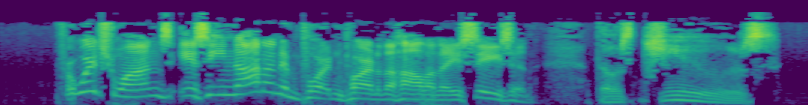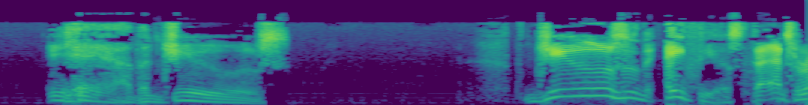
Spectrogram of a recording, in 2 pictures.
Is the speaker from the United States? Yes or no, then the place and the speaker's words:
yes; Bronx, New York, United States; By the way, I grew up in the Bronx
